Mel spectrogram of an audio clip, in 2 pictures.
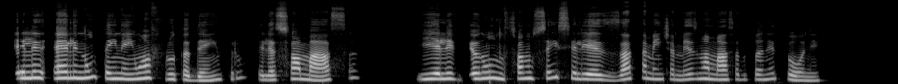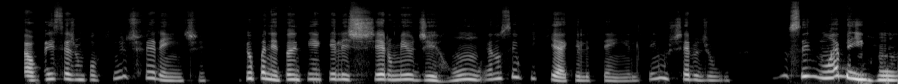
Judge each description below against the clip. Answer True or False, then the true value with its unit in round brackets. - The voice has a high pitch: True (235 Hz)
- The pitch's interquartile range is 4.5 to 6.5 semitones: True (5.0 semitones)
